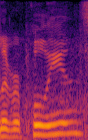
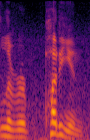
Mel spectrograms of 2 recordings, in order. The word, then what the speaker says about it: Liverpudlian: We have a lot of Liverpoolians, I'll say that for now, that are saying that. So the rivalry is real. Oh, wow. B. Griffin says it's pronounced Liverpudlian.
